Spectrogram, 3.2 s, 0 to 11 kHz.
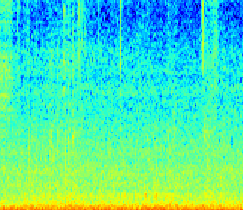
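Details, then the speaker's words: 2017 Nissan Pathfinder at speed: only steady low road rumble, no clunks, knocks or squeaks; suspension quiet and driving smooth. "I don't hear any suspension noise. It's driving really smooth."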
